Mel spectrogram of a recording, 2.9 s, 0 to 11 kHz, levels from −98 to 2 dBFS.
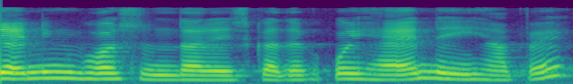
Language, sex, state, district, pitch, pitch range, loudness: Hindi, female, Bihar, Patna, 200 Hz, 180-230 Hz, -16 LUFS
